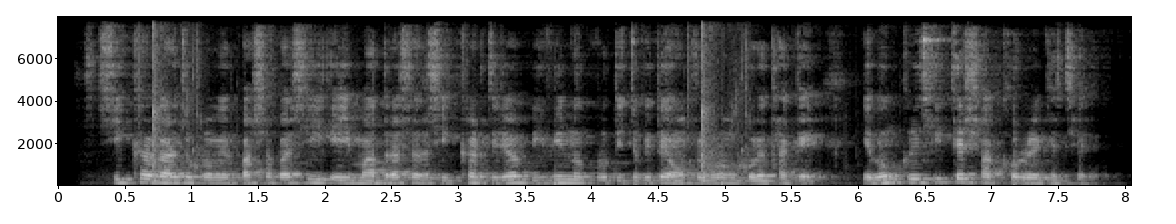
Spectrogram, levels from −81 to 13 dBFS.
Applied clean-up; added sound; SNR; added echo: none; Bathtub (filling or washing) / Water / Splash, splatter; 14 dB; reverberation time 0.4 s.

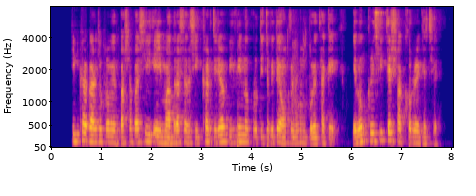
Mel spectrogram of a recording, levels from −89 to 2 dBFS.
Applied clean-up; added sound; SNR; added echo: neural mask model DeepFilterNet 3.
